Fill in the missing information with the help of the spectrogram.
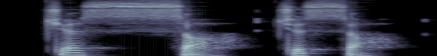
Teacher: we see the t is between consonants so don't pronounce it it's silent just saw you link the S with the S link them together just saw just saw they just saw a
